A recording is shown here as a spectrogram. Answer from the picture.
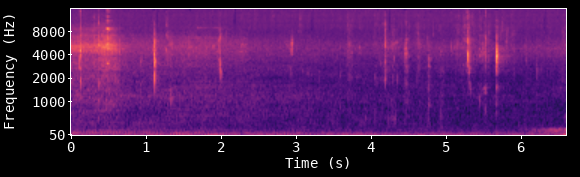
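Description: A man chewing a mouthful of rice and side dishes, with scattered small sharp clicks as he eats.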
